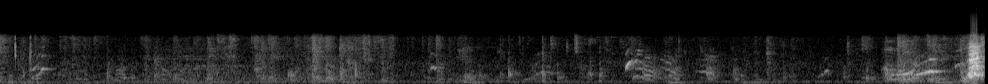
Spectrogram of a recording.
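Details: German Shepherd puppies at play indoors, giving short high whimpers and yips scattered through the scene, with human speech in the background and a loud burst of noise at the end.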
